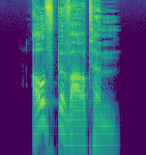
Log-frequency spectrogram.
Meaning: strong dative masculine/neuter singular of aufbewahrt
- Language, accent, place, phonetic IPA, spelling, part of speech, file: German, Germany, Berlin, [ˈaʊ̯fbəˌvaːɐ̯təm], aufbewahrtem, adjective, De-aufbewahrtem.ogg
